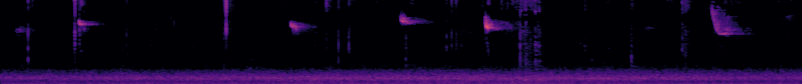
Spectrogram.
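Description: About five short, high, thin bird chirps, a few falling slightly in pitch, with scattered faint ticks of a small bird pecking at seed, over a steady low outdoor hiss.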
